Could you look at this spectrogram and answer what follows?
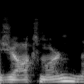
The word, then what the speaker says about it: Jacques Martin: and Jacques Martin.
